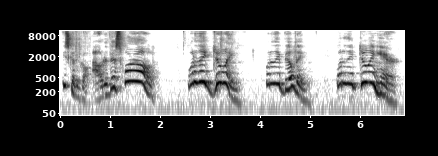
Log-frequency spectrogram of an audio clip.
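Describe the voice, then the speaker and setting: A woman's voice: sits high, huge pitch swings, measured pace, mellow. A woman reading a children's picture book aloud, breaking off to chat and put questions to her young listeners. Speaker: storybook reader.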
